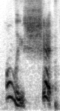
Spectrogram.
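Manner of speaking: breathless high "holy shit", very soft; hushed amazement. Retold or imitated. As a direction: gasp it out, stunned by the lightness. Sudden relief of letting go.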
